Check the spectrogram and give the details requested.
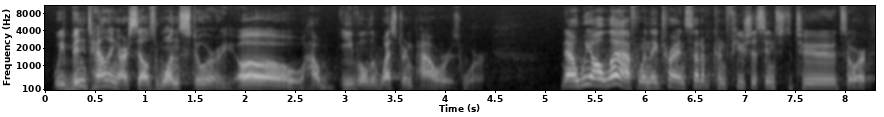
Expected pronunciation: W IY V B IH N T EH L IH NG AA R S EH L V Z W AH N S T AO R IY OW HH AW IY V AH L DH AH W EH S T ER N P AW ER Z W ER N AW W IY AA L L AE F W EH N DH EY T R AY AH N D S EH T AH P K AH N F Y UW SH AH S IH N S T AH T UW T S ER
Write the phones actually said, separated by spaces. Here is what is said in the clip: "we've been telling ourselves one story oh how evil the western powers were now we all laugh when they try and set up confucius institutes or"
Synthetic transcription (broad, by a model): W IY V B IH N T EH L IH NG AA R S EH L V Z W AH N S T AO R IY OW HH AW IY V L DH AH W EH S T ER N P AW ER Z W ER N AW W IY AA L L AE F W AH N DH EY T R AY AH N S EH T AH P K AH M F Y UW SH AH S IH N S T AH T UW T S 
